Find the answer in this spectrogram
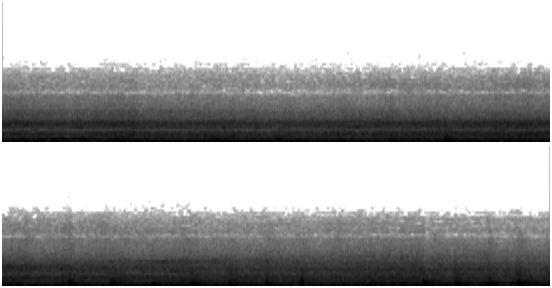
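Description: Electric train running on the rails, its motor whine rising in pitch near the start and again near the end, with clicking from the wheels in the second half.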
